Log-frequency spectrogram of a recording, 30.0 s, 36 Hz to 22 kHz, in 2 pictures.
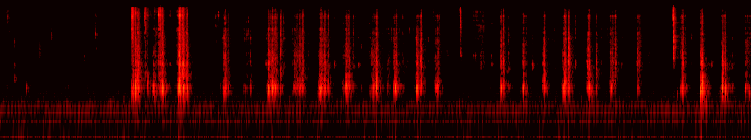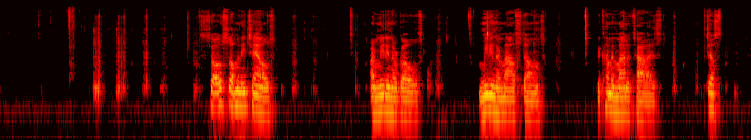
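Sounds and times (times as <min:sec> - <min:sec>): crunchy chewing of bacon: 0:02.6 - 0:19.0, 0:20.7 - 0:22.4, 0:23.5 - 0:24.5, 0:25.7 - 0:26.8, 0:28.3 - 0:30.0.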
